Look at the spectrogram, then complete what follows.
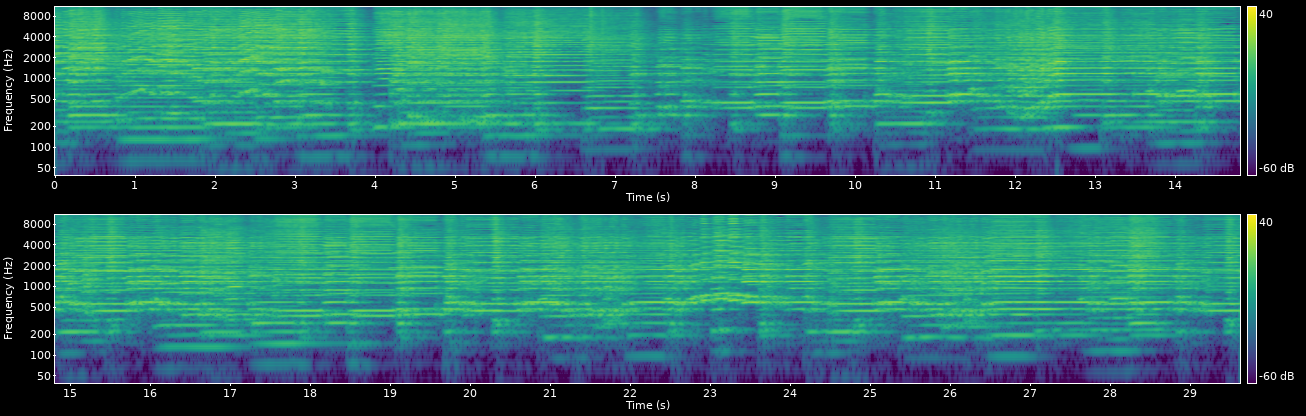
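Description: Solo Dallapè chromatic button accordion playing a Balkan folk song. Sustained reed notes carry the right-hand melody over left-hand bass notes and chords that change in a steady rhythm.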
